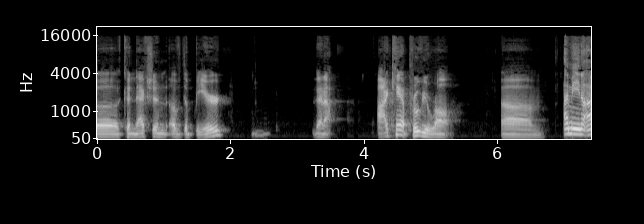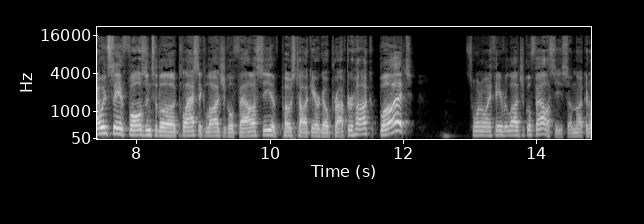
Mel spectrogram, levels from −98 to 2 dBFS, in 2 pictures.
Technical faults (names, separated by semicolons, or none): none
